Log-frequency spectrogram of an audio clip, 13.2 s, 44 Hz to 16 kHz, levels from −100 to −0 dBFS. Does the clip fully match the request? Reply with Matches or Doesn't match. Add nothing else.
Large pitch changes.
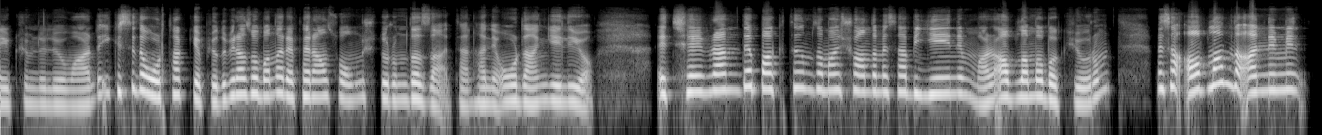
Matches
